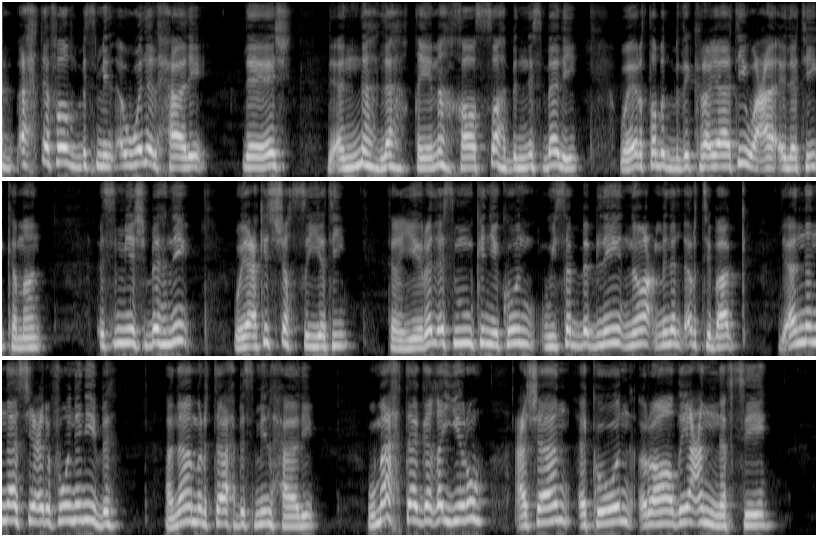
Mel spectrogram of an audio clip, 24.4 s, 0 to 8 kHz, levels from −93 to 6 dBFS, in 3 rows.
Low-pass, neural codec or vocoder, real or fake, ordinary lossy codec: none; none; real; none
